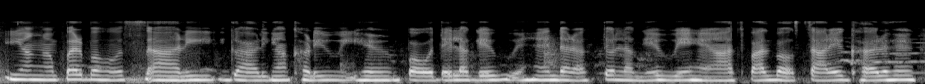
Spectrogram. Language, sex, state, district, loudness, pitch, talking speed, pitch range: Hindi, female, Chandigarh, Chandigarh, -12 LUFS, 200 Hz, 140 wpm, 195-210 Hz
